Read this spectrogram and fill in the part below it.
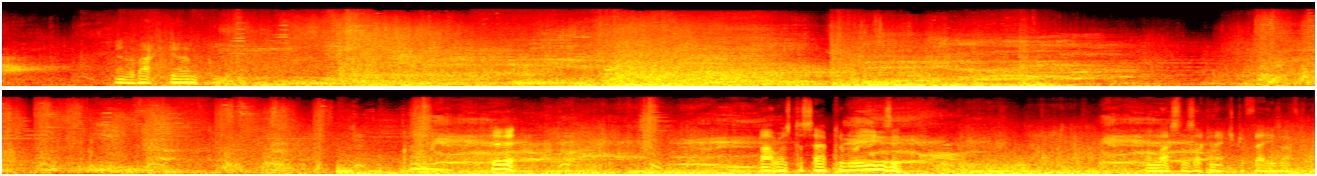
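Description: Video game fight sounds clash and roar.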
